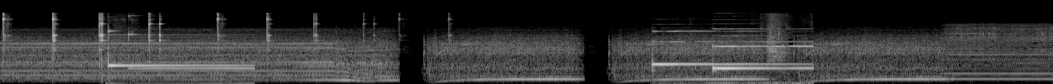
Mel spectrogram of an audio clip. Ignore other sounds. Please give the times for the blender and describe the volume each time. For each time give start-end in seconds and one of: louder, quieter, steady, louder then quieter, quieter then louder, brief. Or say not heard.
0.0-10.4 steady.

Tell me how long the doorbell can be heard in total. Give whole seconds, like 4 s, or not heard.
3 s.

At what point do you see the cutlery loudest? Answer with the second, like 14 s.
1 s.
